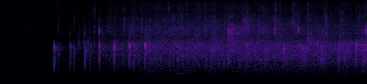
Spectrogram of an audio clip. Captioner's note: audience applauding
